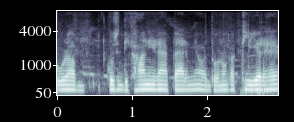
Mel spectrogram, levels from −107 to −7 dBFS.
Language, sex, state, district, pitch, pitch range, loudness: Hindi, male, Chandigarh, Chandigarh, 125 Hz, 125-130 Hz, -19 LUFS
